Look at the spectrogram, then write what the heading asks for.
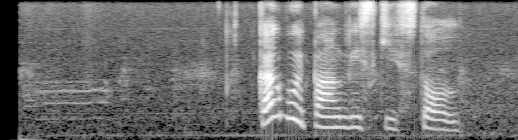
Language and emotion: Russian, neutral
